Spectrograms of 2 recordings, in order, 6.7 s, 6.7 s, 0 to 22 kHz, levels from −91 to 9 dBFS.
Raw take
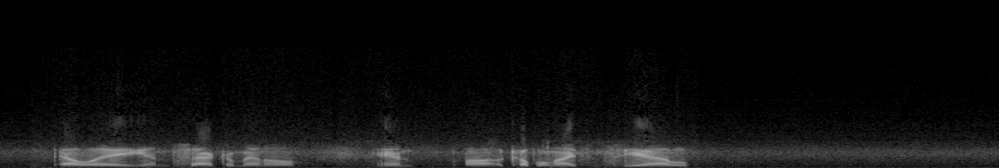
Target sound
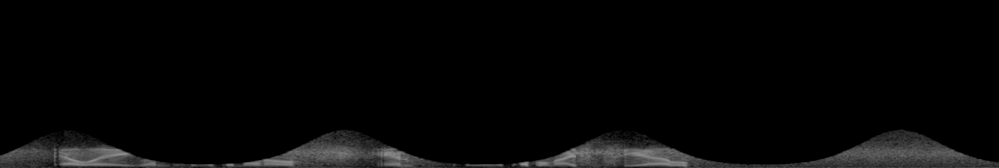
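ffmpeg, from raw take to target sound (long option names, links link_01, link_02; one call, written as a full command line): ffmpeg -i in.wav -af "areverse,acompressor=threshold=-46dB:ratio=4,areverse,afftfilt=real='re*lt(b*sr/1024,440*pow(5000/440,0.5+0.5*sin(2*PI*0.54*pts/sr)))':imag='im*lt(b*sr/1024,440*pow(5000/440,0.5+0.5*sin(2*PI*0.54*pts/sr)))':win_size=1024:overlap=0.75,volume=9.5dB" out.wav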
